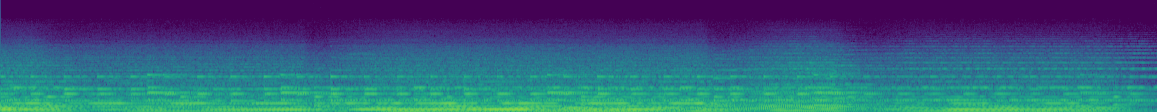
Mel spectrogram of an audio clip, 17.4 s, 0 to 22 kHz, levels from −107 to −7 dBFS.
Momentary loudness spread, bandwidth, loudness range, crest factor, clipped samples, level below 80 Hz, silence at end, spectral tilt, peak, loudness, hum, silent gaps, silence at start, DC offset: 8 LU; 4.7 kHz; 5 LU; 14 dB; under 0.1%; -40 dBFS; 0 s; -10.5 dB/octave; -20 dBFS; -34 LUFS; none; none; 0 s; under 0.1%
